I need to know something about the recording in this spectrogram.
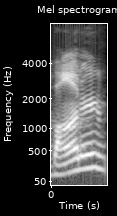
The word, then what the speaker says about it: Bonner: know this but apparently Alisa Thomas and danana boner is that how you say her name yeah Dan Bonner are engaged and have kids together like what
